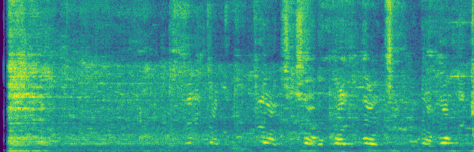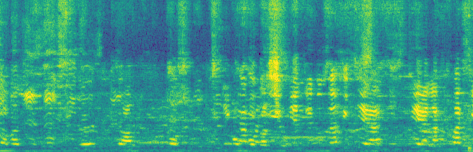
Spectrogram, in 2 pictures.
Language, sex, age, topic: Kinyarwanda, male, 25-35, education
